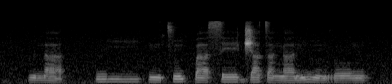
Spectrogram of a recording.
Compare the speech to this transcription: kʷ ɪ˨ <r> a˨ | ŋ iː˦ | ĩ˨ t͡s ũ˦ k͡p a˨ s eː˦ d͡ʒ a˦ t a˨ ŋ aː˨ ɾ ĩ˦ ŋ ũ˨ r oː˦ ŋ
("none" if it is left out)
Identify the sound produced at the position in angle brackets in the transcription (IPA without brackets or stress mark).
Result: n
